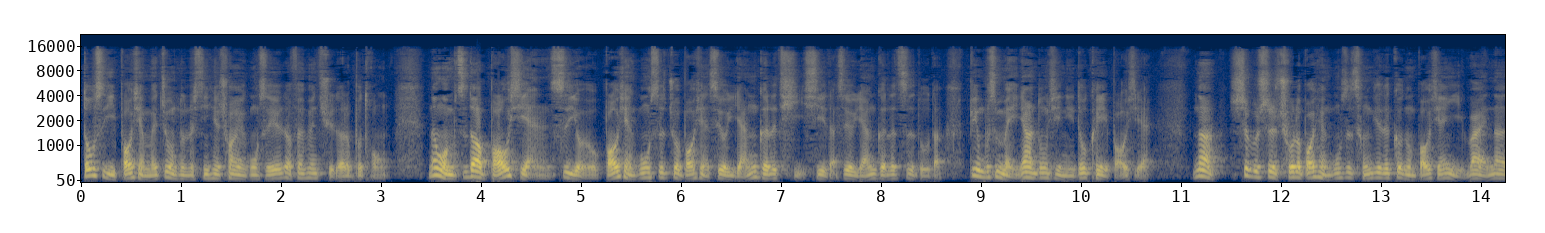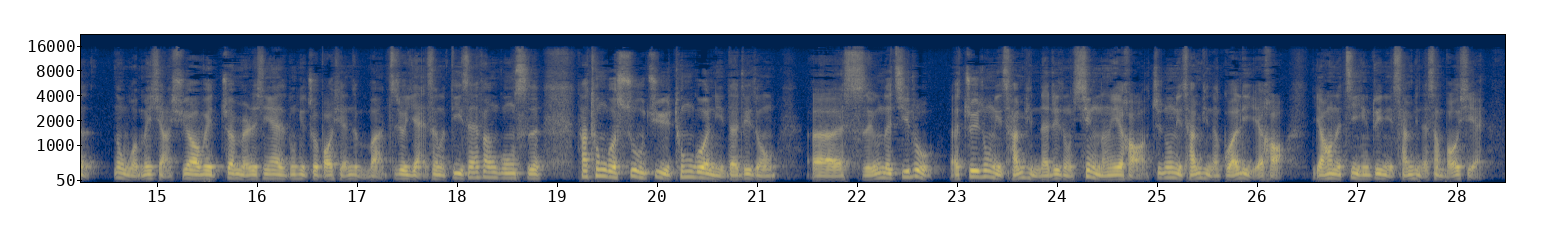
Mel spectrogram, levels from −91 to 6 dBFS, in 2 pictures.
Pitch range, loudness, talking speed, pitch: 105-135 Hz, -21 LUFS, 360 characters per minute, 115 Hz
